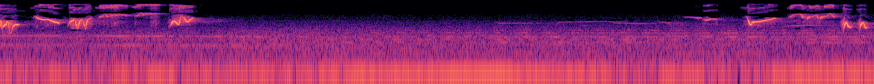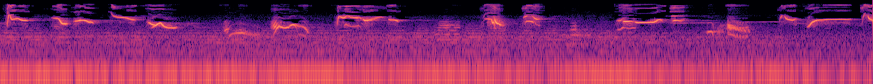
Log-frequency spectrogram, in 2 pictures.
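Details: An energetically singing (gacor) Siberian rubythroat gives a short high flourish, pauses, then launches into a long stream of rapid, varied whistles and scratchy chips.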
